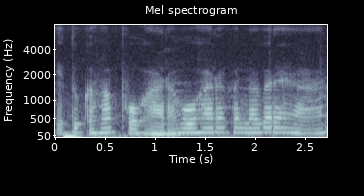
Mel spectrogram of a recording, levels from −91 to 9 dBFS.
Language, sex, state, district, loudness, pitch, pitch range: Hindi, male, Chhattisgarh, Jashpur, -14 LUFS, 125 Hz, 110-125 Hz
